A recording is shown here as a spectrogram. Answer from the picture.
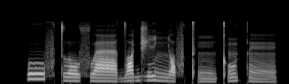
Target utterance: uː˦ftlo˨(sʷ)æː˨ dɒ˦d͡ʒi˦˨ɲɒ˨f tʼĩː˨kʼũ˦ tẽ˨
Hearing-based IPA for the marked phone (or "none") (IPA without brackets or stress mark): sʷ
